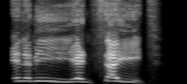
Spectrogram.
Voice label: Voices Jamaican Enemy In Sight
